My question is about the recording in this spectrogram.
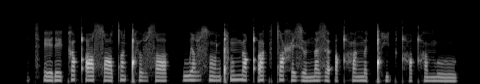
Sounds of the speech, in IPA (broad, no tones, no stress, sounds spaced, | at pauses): t͡sʼ e ɾ e k ʉ qʼ e sˤ o tˤ ĩ ǃʰ ʉ v sˤ ɨ | w i v sˤ ũ ǃʼ ũ m e qʼ ʉ k tˤ ɨ x i z ɵ n̪ a z ɐ ʔ ɐ qʰ ʉ ŋ ɐ ǃʰ i k qʰ ɐ qʰ ũ m u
